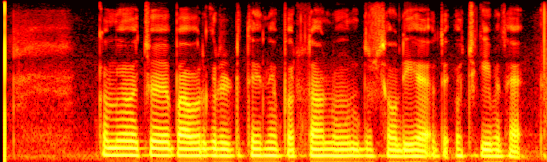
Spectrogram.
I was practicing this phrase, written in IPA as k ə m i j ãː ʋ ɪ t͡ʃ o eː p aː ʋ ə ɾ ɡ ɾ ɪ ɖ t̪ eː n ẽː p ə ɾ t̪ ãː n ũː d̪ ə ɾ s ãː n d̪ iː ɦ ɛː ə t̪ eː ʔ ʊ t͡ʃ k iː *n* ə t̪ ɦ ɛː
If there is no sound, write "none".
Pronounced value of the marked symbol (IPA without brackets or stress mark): m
